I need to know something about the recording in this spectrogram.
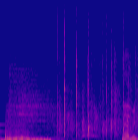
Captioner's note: applause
